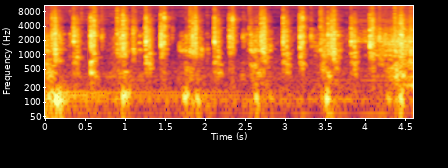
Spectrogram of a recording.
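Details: Honda Vario carbureted scooter, choke system not working, after wiring repair: fires up and settles into a light, quick ticking idle with a steady beat, no misses or stumbles.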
